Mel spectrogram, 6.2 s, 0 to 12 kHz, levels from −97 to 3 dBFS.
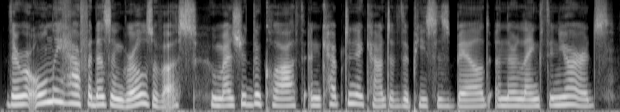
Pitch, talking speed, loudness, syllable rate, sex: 230 Hz, 250 wpm, -18 LUFS, 5.8 syllables/s, female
